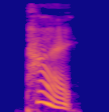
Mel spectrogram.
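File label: "tai tai" Chinese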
